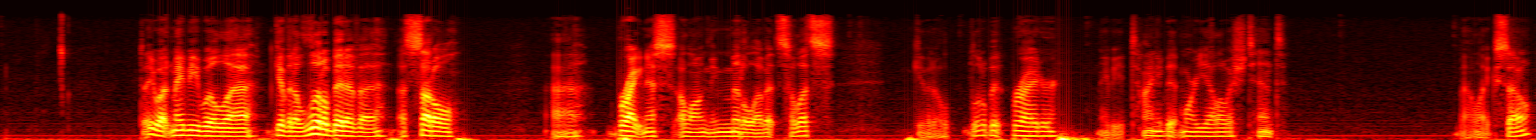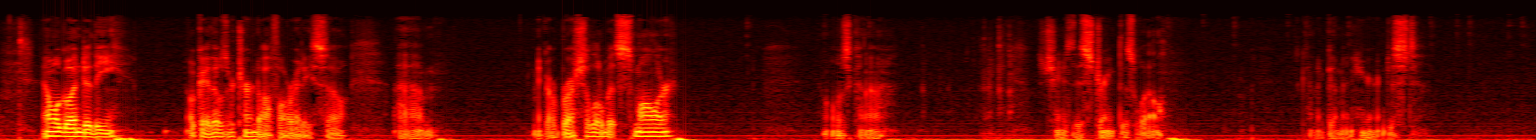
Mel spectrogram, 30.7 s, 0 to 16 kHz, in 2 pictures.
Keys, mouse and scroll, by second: 0.3 middle click, 5.6 KP_3, 8.4 click, 15.7-16.5 scroll down 11, 20.9-22.0 scroll up 8, 22.0 click, 23.6 click, 25.4 ctrl+z, 26.2 click, 27.3 click, 28.2 click, 28.6 click, 29.4 click, 29.9 click, 30.4 click.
